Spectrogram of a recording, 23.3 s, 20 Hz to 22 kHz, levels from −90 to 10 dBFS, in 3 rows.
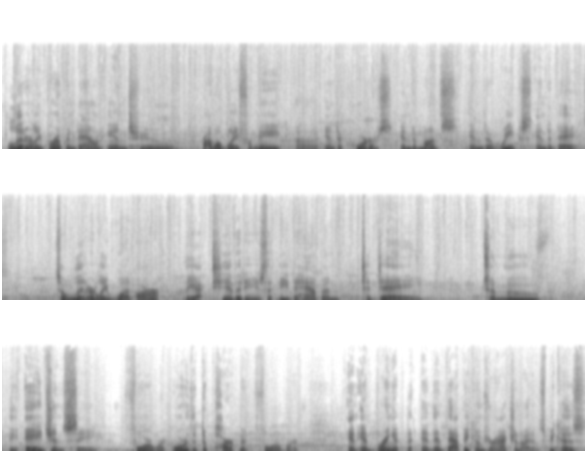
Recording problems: chatter from many people; noticeable; throughout; 20 dB below the speech

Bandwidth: 15.5 kHz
